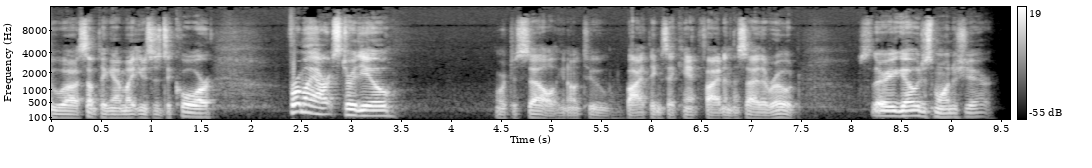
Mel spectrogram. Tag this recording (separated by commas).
Speech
